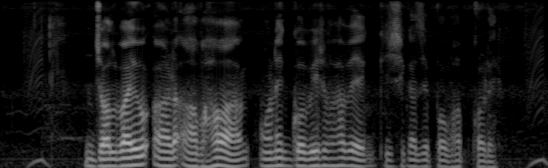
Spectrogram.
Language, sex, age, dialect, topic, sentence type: Bengali, male, 25-30, Northern/Varendri, agriculture, statement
